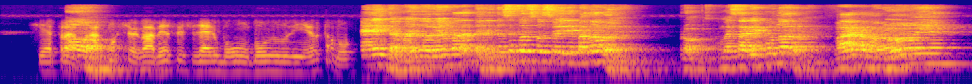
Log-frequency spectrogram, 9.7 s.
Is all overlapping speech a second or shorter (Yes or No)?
Yes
